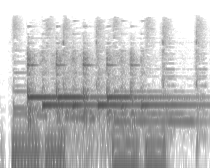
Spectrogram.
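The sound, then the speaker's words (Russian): A doorbell rings with a quick run of bright electronic chime notes in a repeating pattern, fairly loud and alone, then fading at the end. “Однако звонить не пришлось. Раздался звонок в дверь.”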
